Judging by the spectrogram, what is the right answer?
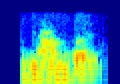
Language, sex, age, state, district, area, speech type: Kannada, male, 30-45, Karnataka, Mandya, rural, conversation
